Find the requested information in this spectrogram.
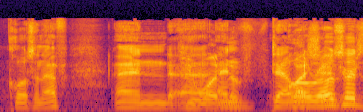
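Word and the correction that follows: Oloroso: Demarosa? – Olorosa. – Olorosa, fuck.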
